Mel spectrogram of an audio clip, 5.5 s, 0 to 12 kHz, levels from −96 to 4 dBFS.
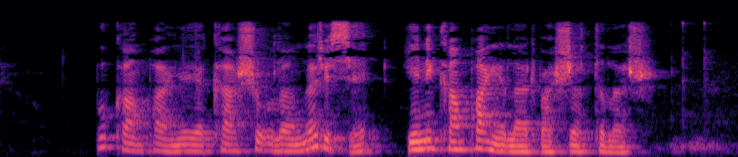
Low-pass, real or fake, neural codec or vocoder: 7.2 kHz; real; none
